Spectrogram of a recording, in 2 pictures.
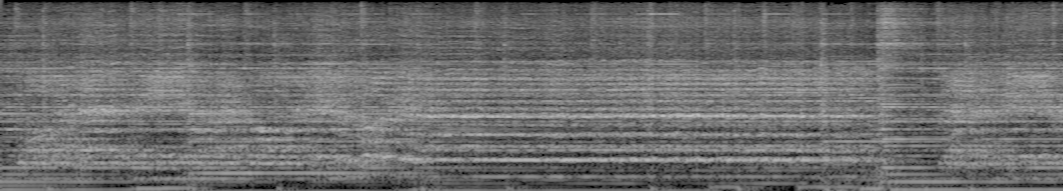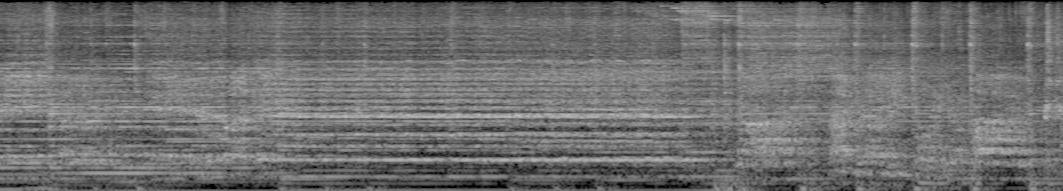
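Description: Mixed church choir of men and women singing a gospel song in held, sustained notes over an accompaniment with a steady low bass line.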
